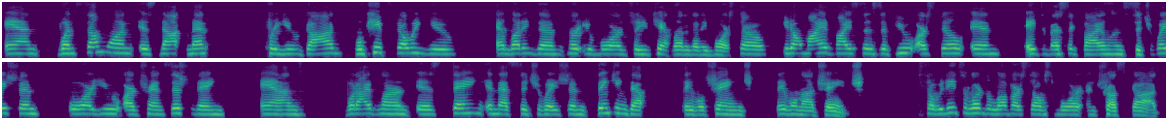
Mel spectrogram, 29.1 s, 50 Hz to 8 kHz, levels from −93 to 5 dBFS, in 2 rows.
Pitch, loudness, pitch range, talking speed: 200 Hz, -25 LUFS, 190-215 Hz, 155 wpm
